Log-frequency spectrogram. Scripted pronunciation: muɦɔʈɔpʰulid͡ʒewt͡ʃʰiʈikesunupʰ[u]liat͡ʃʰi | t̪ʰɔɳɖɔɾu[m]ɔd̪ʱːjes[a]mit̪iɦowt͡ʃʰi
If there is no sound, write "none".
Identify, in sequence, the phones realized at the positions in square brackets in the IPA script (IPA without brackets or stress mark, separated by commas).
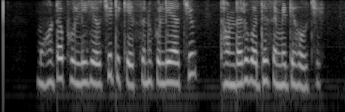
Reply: u, b, e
